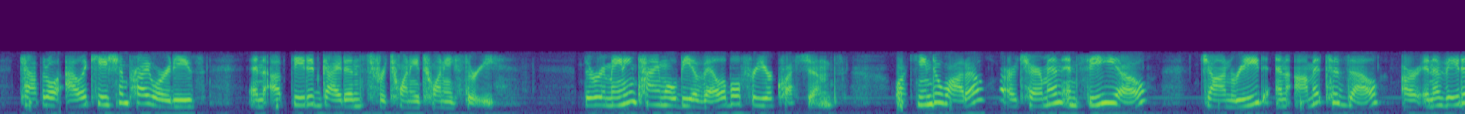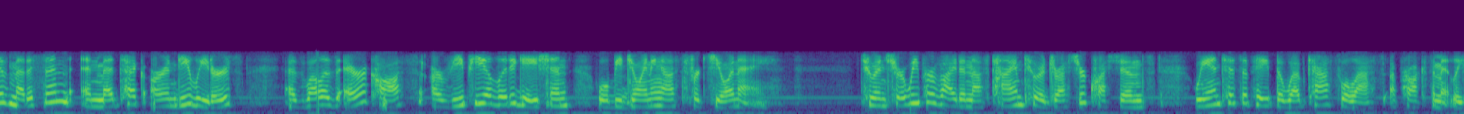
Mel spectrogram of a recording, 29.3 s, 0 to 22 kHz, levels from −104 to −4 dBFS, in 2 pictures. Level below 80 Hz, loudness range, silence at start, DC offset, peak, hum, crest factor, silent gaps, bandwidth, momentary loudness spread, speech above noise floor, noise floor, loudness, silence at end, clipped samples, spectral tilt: -78 dBFS; 2 LU; 0.2 s; under 0.1%; -12 dBFS; none; 16 dB; none; 4 kHz; 7 LU; 36 dB; -64 dBFS; -27 LUFS; 0 s; under 0.1%; 1 dB/octave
